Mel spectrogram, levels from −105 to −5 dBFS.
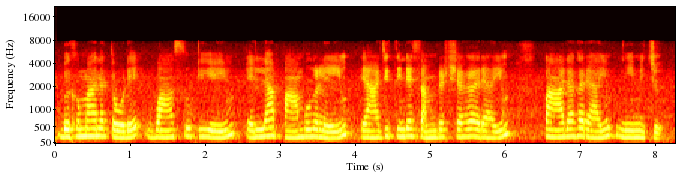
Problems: constant background noise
